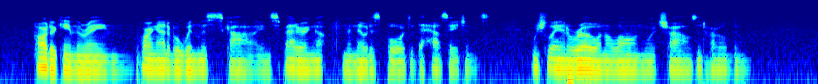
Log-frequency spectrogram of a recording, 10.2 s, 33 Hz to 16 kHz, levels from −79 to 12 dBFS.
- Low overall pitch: Yes, very low, 95 Hz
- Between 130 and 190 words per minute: No, average, 200 wpm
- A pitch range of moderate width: No, narrow, 1.4 semitones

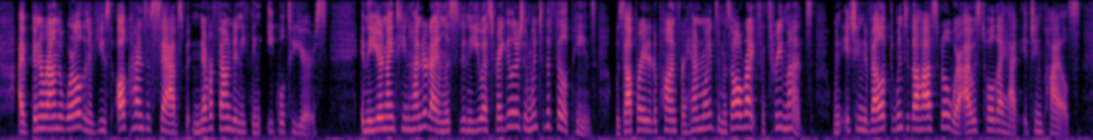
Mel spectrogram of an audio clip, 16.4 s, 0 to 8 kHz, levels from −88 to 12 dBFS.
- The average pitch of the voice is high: Yes, high, 235 Hz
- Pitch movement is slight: No, average, 4.0 semitones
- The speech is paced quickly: Yes, fast, 230 wpm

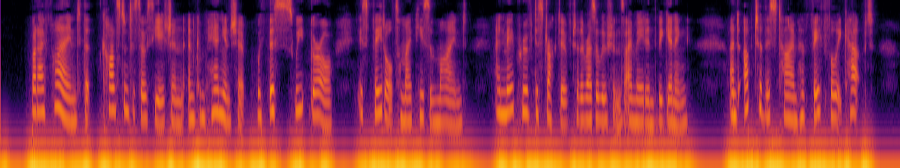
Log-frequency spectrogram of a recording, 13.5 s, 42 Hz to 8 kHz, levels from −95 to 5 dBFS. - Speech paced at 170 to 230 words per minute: Yes, average, 175 wpm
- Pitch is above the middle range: Yes, high, 200 Hz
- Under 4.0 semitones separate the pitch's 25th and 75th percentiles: No, average, 4.7 semitones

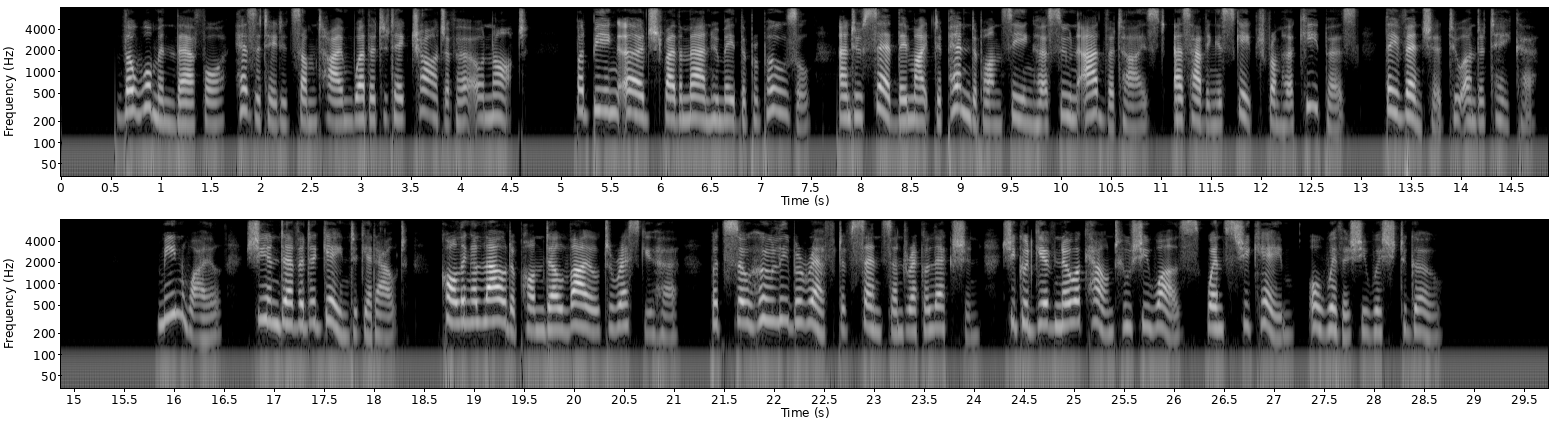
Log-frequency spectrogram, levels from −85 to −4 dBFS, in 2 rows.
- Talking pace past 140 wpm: Yes, average, 175 wpm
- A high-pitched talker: Yes, high, 220 Hz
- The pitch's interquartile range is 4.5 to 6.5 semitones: Yes, average, 5.2 semitones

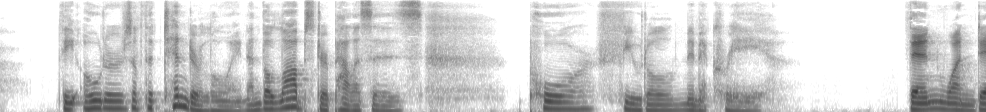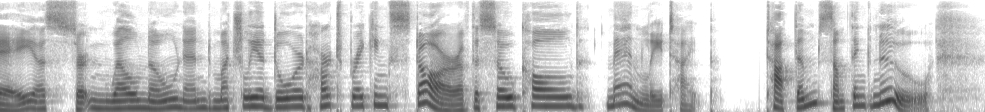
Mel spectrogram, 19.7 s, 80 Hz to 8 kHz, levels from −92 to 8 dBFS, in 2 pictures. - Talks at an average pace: No, slow, 110 wpm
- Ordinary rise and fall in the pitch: No, wide, 8.4 semitones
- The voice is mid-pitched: Yes, medium, 145 Hz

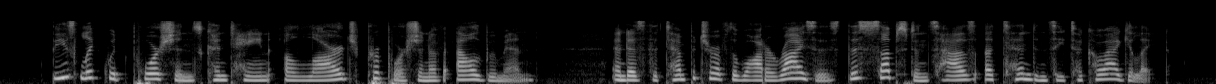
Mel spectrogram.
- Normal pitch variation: Yes, average, 4.3 semitones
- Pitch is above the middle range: Yes, high, 210 Hz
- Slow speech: Yes, slow, 125 wpm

